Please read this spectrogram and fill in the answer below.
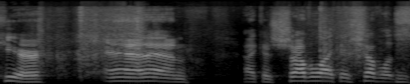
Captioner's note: shovel scraping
